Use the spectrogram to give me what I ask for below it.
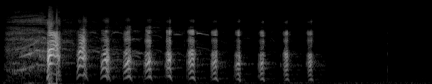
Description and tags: Woman laughs
Sony ECM-99 stereo microphone to SonyMD (MZ-N707)
environmental-sounds-research, female, laugh, human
